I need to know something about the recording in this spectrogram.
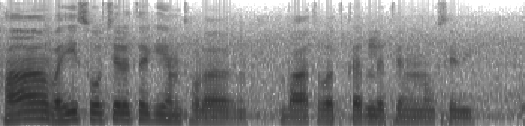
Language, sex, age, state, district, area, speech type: Urdu, male, 30-45, Bihar, Gaya, urban, spontaneous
